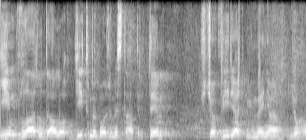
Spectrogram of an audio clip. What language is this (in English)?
Ukrainian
